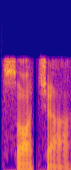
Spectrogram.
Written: Soca

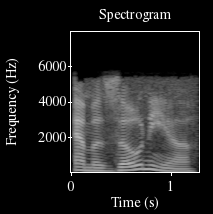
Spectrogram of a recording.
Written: Amazonia

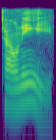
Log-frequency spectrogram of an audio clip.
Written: townee

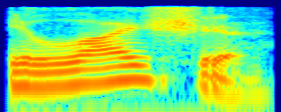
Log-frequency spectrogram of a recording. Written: Elisha

